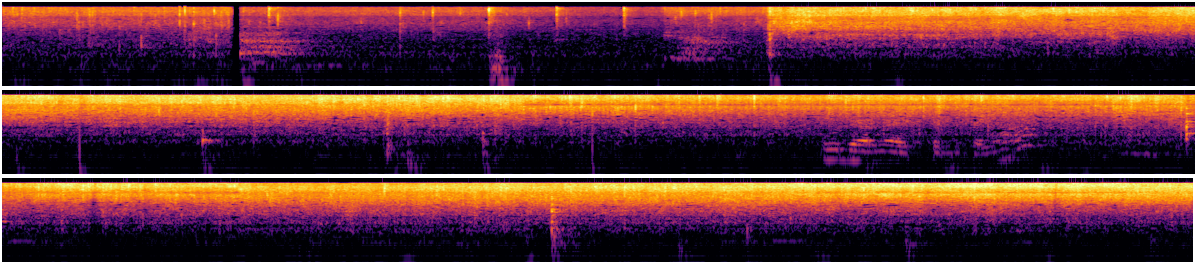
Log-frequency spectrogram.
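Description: Chicken pieces frying in hot oil in a nonstick wok, stirred and scraped with a wooden spatula. The sizzle jumps suddenly louder about four seconds in, as the raw chicken goes into the hot pan, then stays steady with scattered spatula scrapes.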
